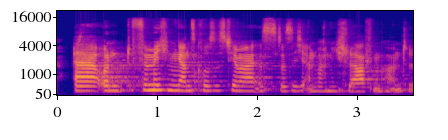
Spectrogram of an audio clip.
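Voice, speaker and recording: A fairly high-pitched woman speaks with fairly even intonation over noticeable background noise. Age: 20s. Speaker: medical student with chronic illness. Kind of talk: personal testimony interview.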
